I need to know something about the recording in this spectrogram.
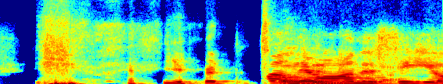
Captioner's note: laughing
